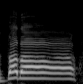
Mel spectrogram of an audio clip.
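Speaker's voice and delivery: bright ta-da reveal; mock announcement. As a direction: announce it like a magic trick. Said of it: "I can just say".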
